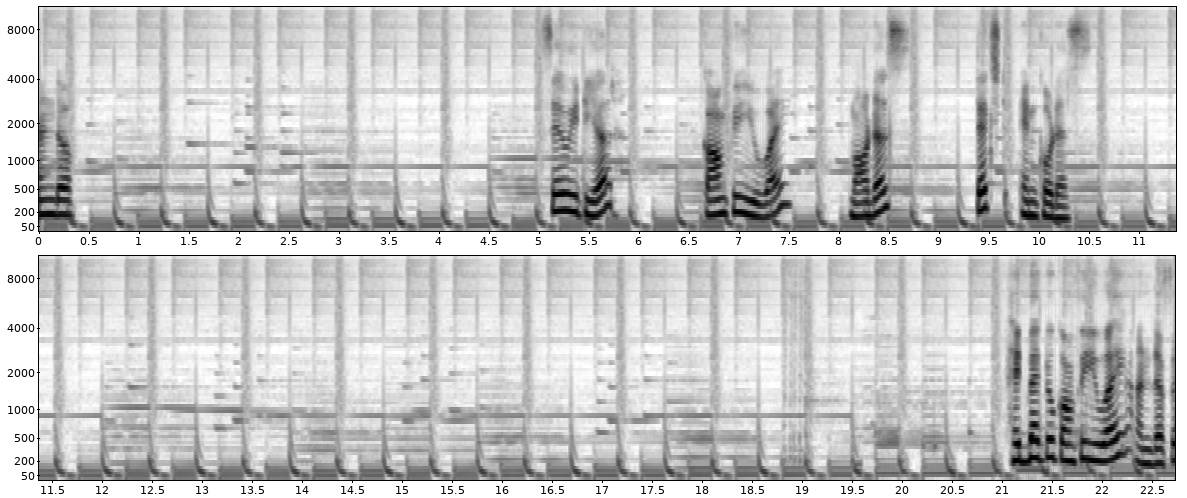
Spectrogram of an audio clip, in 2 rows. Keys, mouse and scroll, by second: 0.9 ctrl+c, 1.0 typing, 6.5-7.1 scroll down 1, 7.1-7.5 scroll up 1, 7.5-9.6 scroll down 1, 10.7 double click, 11.7 right click, 20.3-21.3 scroll down 1.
